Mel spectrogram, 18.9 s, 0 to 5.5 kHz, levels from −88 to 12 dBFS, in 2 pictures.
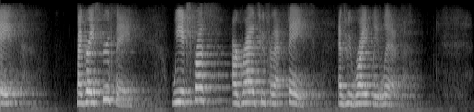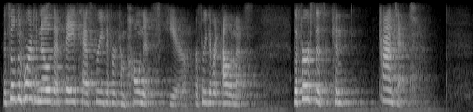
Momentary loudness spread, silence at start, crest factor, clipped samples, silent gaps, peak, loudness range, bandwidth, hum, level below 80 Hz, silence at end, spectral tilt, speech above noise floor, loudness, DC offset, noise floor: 19 LU; 0 s; 20 dB; under 0.1%; none; -4 dBFS; 5 LU; 5.2 kHz; none; -52 dBFS; 1 s; -8 dB/octave; 40 dB; -22 LUFS; under 0.1%; -61 dBFS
